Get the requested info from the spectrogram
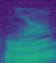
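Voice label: "niang", pinyin voice, Mandarin Chinese, second tone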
